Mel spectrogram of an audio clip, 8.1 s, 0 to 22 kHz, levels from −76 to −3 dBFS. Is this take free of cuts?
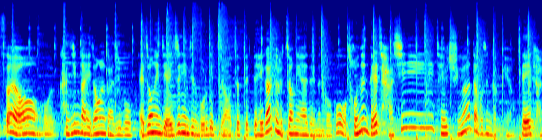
no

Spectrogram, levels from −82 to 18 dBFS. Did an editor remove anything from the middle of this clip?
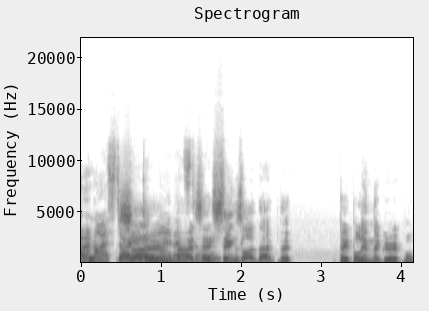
no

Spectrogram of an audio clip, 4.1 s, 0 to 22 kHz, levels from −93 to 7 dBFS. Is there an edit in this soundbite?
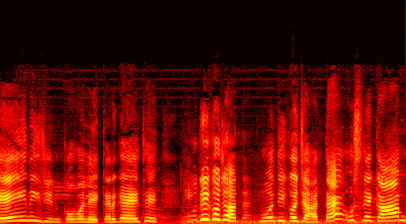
yes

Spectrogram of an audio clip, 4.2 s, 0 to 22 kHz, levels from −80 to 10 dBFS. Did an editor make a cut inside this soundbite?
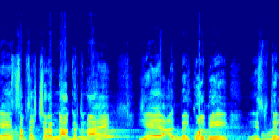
no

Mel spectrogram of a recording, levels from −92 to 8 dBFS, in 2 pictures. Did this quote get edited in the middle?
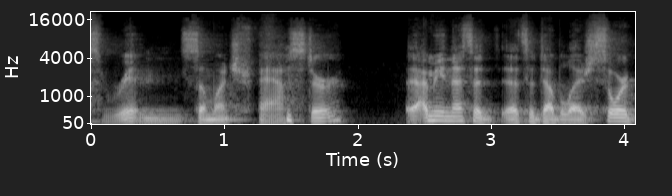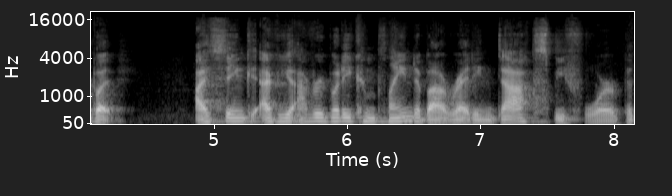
no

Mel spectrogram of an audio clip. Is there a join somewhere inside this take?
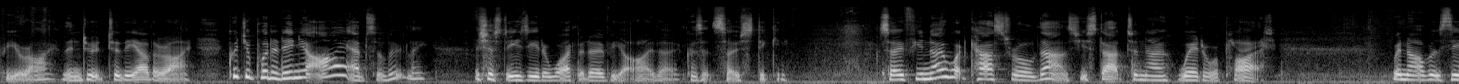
yes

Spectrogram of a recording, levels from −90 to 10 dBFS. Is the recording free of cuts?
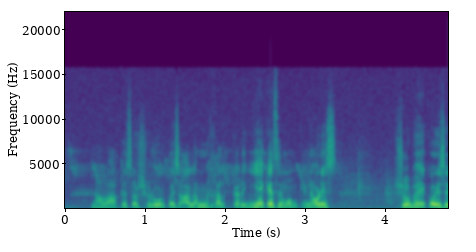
yes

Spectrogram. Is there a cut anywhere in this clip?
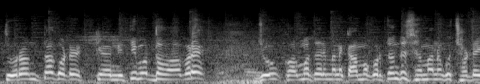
no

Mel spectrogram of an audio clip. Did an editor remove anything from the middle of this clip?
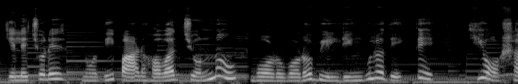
yes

